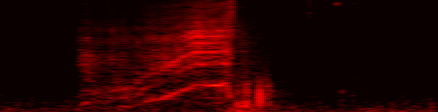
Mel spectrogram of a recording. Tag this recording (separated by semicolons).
closing; clothing-and-accessories; opening; zipper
